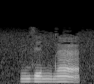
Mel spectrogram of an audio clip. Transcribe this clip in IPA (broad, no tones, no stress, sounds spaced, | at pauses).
n z ɪ n d æ̃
